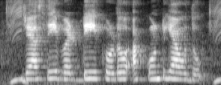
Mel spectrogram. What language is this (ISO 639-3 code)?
kan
